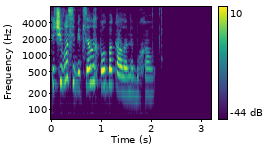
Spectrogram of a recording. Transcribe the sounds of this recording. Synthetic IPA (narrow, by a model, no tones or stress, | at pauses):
t̪ɨt͡ɕɪvɔsʲɪbʲɛt̪sɛlˠɨxpɔlˠbɐkalˠɐnɐbʊxalˠ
